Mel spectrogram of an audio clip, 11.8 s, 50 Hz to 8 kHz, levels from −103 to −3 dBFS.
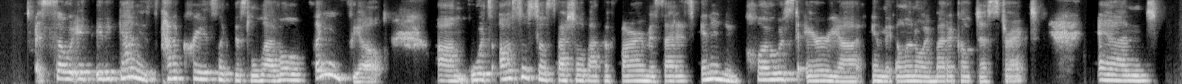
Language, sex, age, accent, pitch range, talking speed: English, female, 30-49, American, 170-205 Hz, 170 wpm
